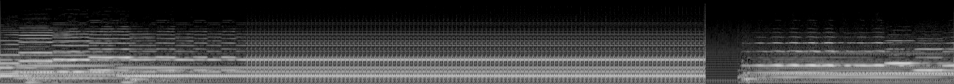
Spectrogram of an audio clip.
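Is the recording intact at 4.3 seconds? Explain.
No. At 4.3 seconds the music is caught in a system hang loop running from 2.47 to 7.05 s. The machine stalled while the audio hardware kept replaying one 42.67 ms chunk, which fits a 2048-sample buffer, over a hundred times. This produces a rough buzzing stutter at 23.4 Hz. On the waveform it shows as an identical block repeating exactly, and on the spectrogram as fine vertical striping with evenly spaced harmonic lines.

A mains buzz underlies it as well, present throughout the clip. Switching spikes from the 60 Hz supply, arriving twice per cycle, leak into the signal as a raspy buzz roughly 25 dB below the music. On a spectrogram this appears as a comb of horizontal lines at multiples of 60 Hz reaching into the kHz range.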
